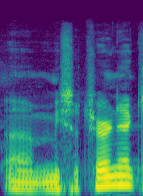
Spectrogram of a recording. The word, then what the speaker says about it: Misza Czerniak: off now okay hi everyone my name is misha cherniak yes pronounced here him i am originally russian which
